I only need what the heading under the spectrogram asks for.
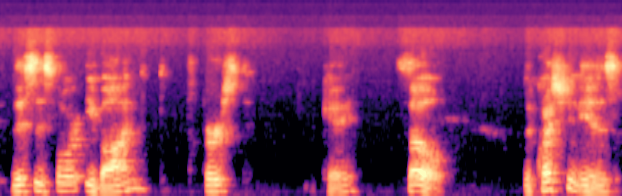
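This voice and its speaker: A man hosting a casual live-stream quiz game who has a loud voice, repeats each question and apologizes during asides. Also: medium pitch. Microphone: laptop mic. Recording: echoey room, dull lo-fi laptop audio.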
